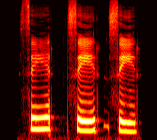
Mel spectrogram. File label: Tamil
